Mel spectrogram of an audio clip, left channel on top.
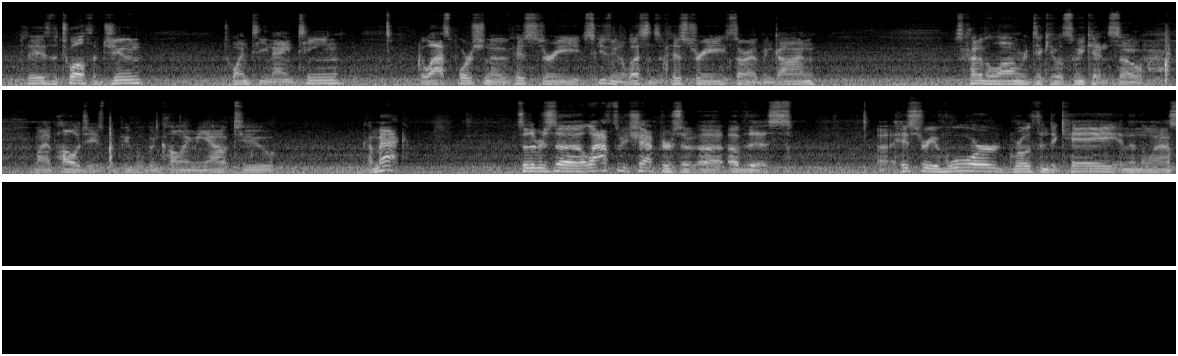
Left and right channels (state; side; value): silent; right; digital silence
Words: Today is the 12th of June, 2019. The last portion of history, the lessons of history. Sorry, I've been gone. It's kind of a long, ridiculous weekend, so my apologies, but people have been calling me out to come back. So there was last three chapters of this. History of war, growth and decay, and then the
